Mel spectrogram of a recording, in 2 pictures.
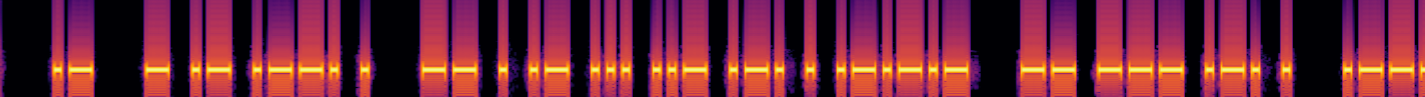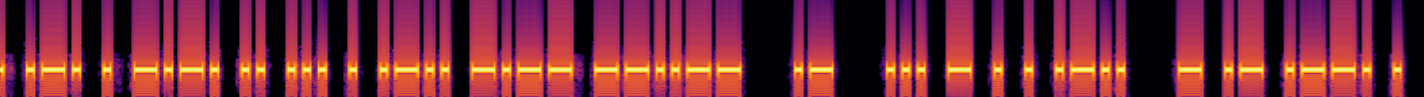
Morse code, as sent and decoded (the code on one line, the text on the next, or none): .- / - .- .--. / -- . .- ... ..- .-. .-.-.- / -- --- .-. / .--. .-. -.-. .. ... .-.. -.-- --..-- / .- / ... - . .-.. / - .- .--. .
A TAPE MEASURE. MORE PRECISELY, A STEEL TAPE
